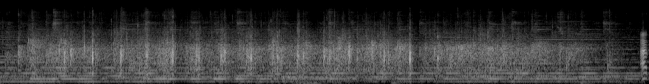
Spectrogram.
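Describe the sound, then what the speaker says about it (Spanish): An audience at an agricultural award ceremony claps in a sustained round of applause, moderately distant and even. It fades gradually toward the end, while a soft tonal background hum sits underneath. "Un fuerte aplauso para ellos"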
